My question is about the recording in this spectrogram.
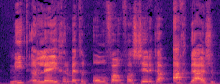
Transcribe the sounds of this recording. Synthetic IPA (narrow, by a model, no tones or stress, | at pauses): nitənlejχərmɛtənɔmvɑŋvɑnsɪrkaʔɑχt̚dœɥzəntm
